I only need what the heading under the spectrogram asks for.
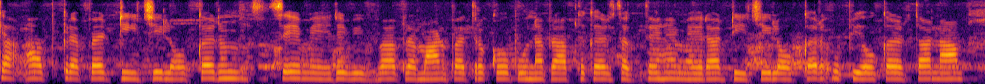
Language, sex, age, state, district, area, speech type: Hindi, female, 18-30, Madhya Pradesh, Harda, urban, read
